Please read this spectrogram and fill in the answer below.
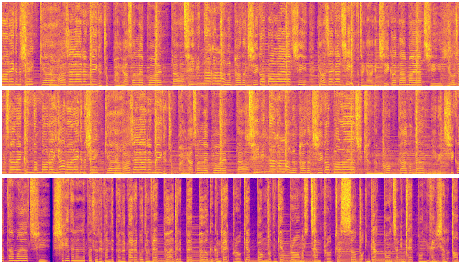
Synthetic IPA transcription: maɾeɡɯnɕʰik͈jawad͡ʑaŋɦanɯnːiɡat͡ɕok̚p͈ʰaʎːʌsʰʌɭːepʰʌɦet̚t͈at͡ɕibinːaɡaɭːamjʌnpʰadʌt͡ɕʰiɡʌp͈aɭːʌjad͡ʑi | jʌd͡ʑaɡat͡ɕʰip͈ud͡ʑeŋɦaɡet͡ɕiɡatamajat͡ɕʰijod͡ʑɯmsʰawenkʰɯndʌnbʌɾɯjamaɾeɡɯnɕʰik͈jawad͡ʑaŋɦanɯnːiɡat͡ɕok̚pʰaʎːʌsʰʌɭːepʰʌɦet̚t͈at͡ɕʰibinːaɡaɭːamjʌnpʰadʌt͡ɕʰiɡapʌɭːʌjʌt͡ɕʰikʰɯnd̪anmʌk͈aɡonainet͡ɕʰiɡʌt̪͈amajat͡ɕʰiɕʰiɡed̪anɯnɭepʰʌd̪oɾepand̪epʰjonɯɭpaɾebodɯnɾepʰʌdɯɾepepʰʌɡɯɡɯnbek̚pʰɯɾoɡep͈ːʌŋmodɯnɡepɾʌmasitʰempʰɾodɾes͈ʌboʔinɡak̚p͈ʌnd͡ʑaʔindep͈ːontʰenɕʰʌnɯɭʌp̚

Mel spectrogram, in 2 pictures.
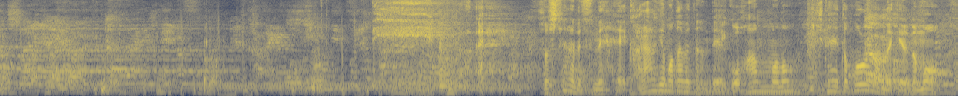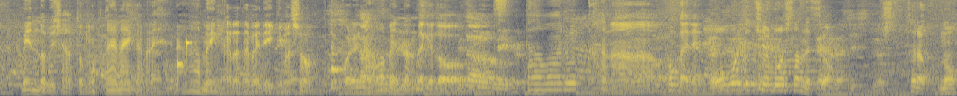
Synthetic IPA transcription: so̞ɕi̥t̪aɾad̪e̞sɨne̞kʰaɾaːɡe̞mo̞t̪abe̞t̪ãnd̪e̞ɡo̞hãmːo̞no̞ikʲi̥t̪ait̪o̞ko̞ɾo̞nãnd̪ake̞ɾe̞d̪o̞mo̞ | mẽ̞nːo̞bʲiɕa̰t̪o̞mo̞t̪ːae̞naikaɾa̰neɾaːmẽ̞ŋkaɾa̰t̪abe̞t̪e̞ikʲimaɕo̞̰ː | ako̞ɾe̞ɾaːmẽ̞nːãnd̪ake̞d̪o̞̰t͡sɨ̥t̪aβaɾɯ̟kʰanakõ̞ŋkaineʔo̞ːbo̞id̪e̞t͡ɕɨːbo̞ːɕi̥t̪ãnd̪e̞sɨjo̞̰ | soɕi̥t̪aɾakʰo̞no̞

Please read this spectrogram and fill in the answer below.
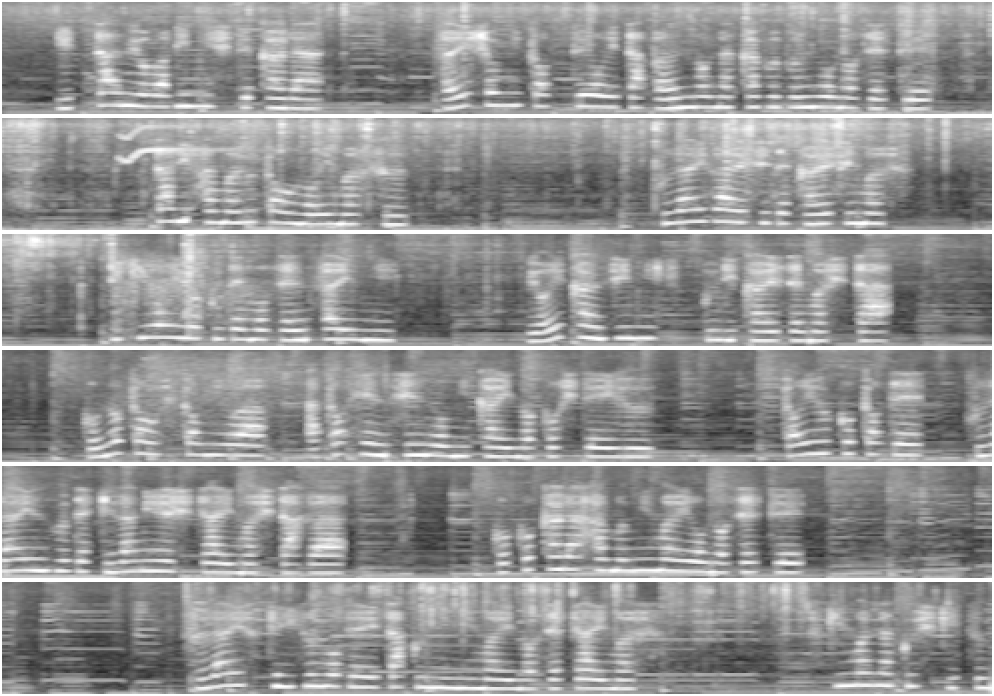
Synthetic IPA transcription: it̪ːãɰ̃joβaɾʲiɲ̟iɕi̥t̪e̞kaɾa | saiɕo̞ɲ̟it̪o̞t̪ːe̞o̞it̪abãnːo̞nakabɯ̟bɯ̟̃ɰ̃o̞no̞se̞t̪e̞ | ɯ̥t̪aɾʲihamaɾɯ̟t̪o̞ːmo̞imasɨ | kɯ̟ɾaiɡaiɕid̪e̞kaeɕimasɨ̥ | ikʲio̞iɾʲo̞kɯ̟d̪e̞mo̞zẽ̞nt̪aiɲ̟i | jʲo̞ikãn̟d͡ʑiɲ̟i | kːɯ̟ɾʲikaese̞maɕi̥t̪a | ko̞no̞t̪o̞ːɕɯ̥t̪o̞ɲ̟iβaat̪o̞hẽ̞ɰ̃ɕĩnːo̞mʲikaino̞ko̞ɕi̥t̪e̞iɾɯ̟ | t̪o̞jɯ̟ːko̞t̪o̞d̪e̞ | ɸɯ̟ɾaiŋɡɯ̟d̪e̞kʲiɡamʲieɕi̥t̪aimaɕi̥t̪aɡa | ko̞ko̞kaɾahamɯ̟mʲimaio̞no̞se̞t̪e̞ | sɯɾaisɨ̥k̪ʲiːɡɯno̞d̪eit̪akɯ̟ɲ̟imʲimaino̞se̞t͡ɕaimasɨ̥sɨ̥kʲimanakɯ̟ɕi̥kʲit͡sɨ

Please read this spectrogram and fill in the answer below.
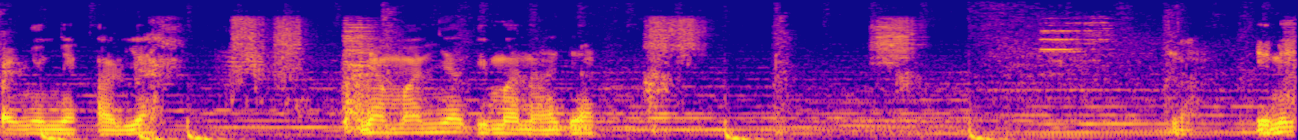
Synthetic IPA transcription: ɛŋɛnɲakalia | ɲamanɲaɡimanaːd͡ʒa | nah | ini

